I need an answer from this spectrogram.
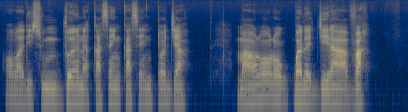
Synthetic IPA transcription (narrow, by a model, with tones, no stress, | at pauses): ɔ̰˨βa˨ɾi˨su˦m̩˦va˦na˨ka˦se˦ŋ˦ka˦sɛ˦n̩˦tɔ˦d͡ʒa˦ | ma˨˦ɾɔ˦ɾɔ˦ɡ͡ba˦ɾa˨d͡ʒe˨ɾa˦˨va˦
